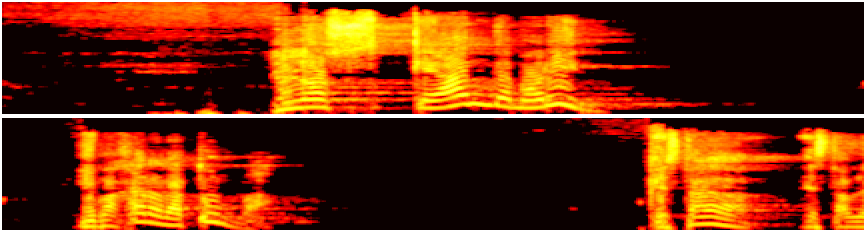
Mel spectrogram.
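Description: An elderly man preaches with emphasis through a microphone.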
